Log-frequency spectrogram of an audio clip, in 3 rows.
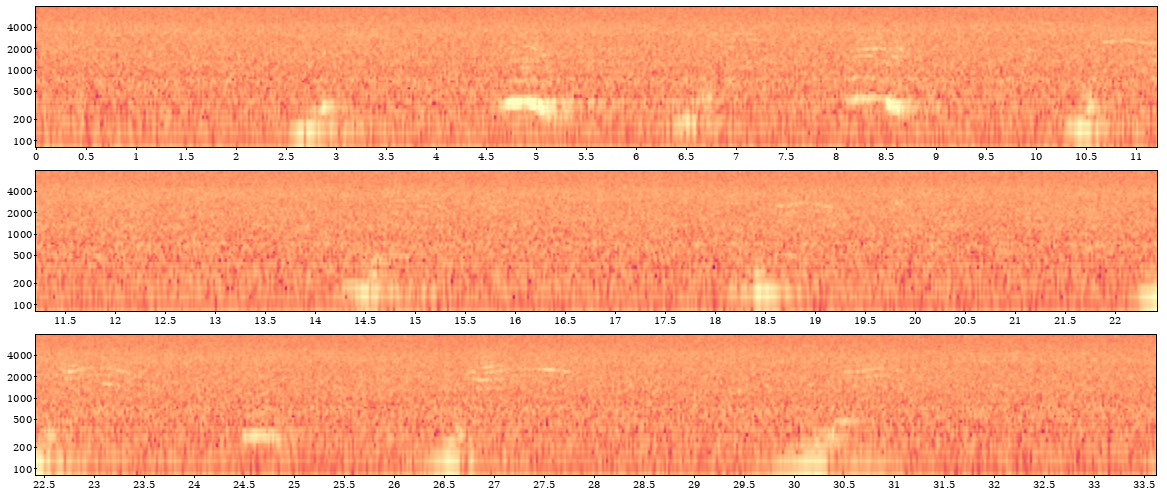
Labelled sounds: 8.2	8.5	humpback whale, 2.0 to 2.1 kHz
10.6	11.0	humpback whale, 2.4 to 2.7 kHz
18.6	18.9	humpback whale, 2.4 to 2.8 kHz
22.7	23.0	humpback whale, 2.3 to 2.8 kHz
26.8	27.8	humpback whale, 2.2 to 3.0 kHz
30.5	31.0	humpback whale, 1.9 to 2.7 kHz

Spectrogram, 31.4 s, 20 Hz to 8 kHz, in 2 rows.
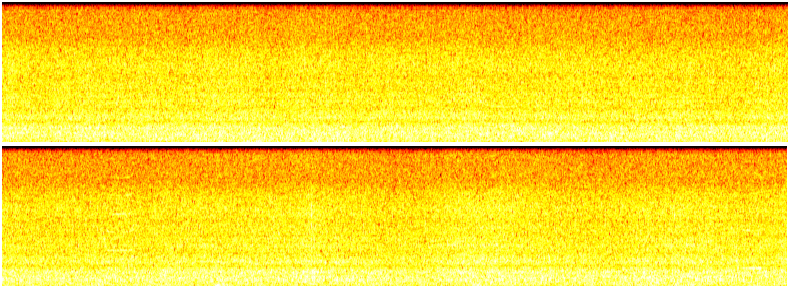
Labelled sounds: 9.8	10.0	killer whale, northern resident, A clan, AA subclan, 2.0 to 2.1 kHz
17.8	18.3	killer whale, northern resident, A clan, AA subclan, 2.0 to 6.2 kHz
30.7	30.9	killer whale, northern resident, A clan, AA subclan, 1.0 to 1.1 kHz

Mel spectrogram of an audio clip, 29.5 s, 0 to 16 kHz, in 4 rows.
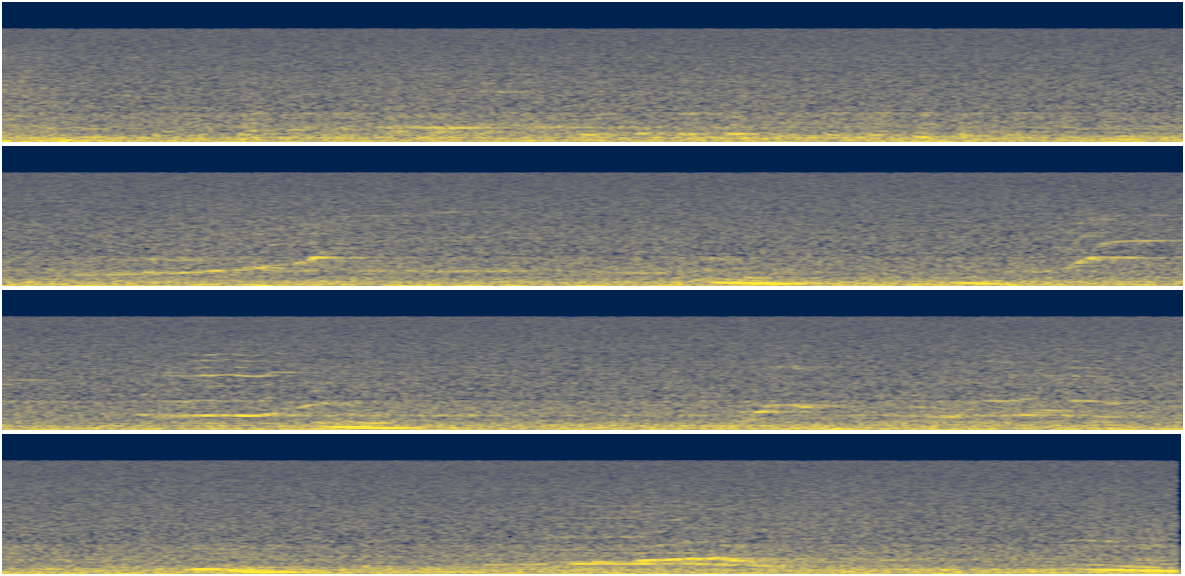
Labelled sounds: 14.3	15.1	humpback whale, 1.1 to 1.5 kHz
15.8	16.6	humpback whale, 1.5 to 1.8 kHz
20.9	21.3	humpback whale, 0.80 to 0.86 kHz

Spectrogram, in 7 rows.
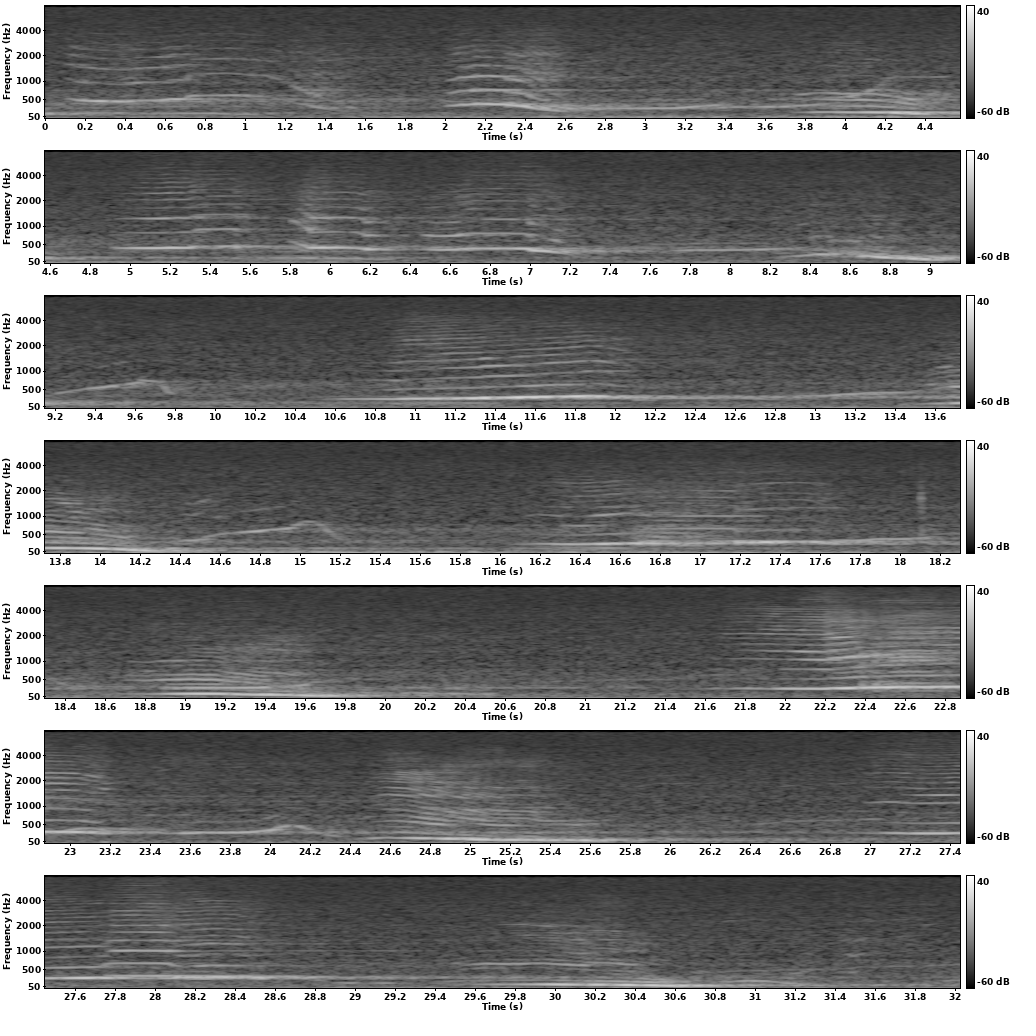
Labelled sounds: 0.0	1.5	humpback whale, 0.80 to 2.2 kHz
2.0	2.6	humpback whale, 0.80 to 2.4 kHz
4.3	4.5	humpback whale, 1.1 to 1.2 kHz
4.9	7.1	humpback whale, 0.80 to 4.1 kHz
10.9	12.1	humpback whale, 0.80 to 4.2 kHz
13.7	14.1	humpback whale, 1.1 to 1.7 kHz
14.9	15.2	humpback whale, 0.80 to 0.90 kHz
16.2	17.6	humpback whale, 0.86 to 2.7 kHz
18.7	19.0	humpback whale, 0.93 to 1.1 kHz
21.6	23.2	humpback whale, 0.80 to 5.4 kHz
24.5	25.4	humpback whale, 0.80 to 3.2 kHz
27.0	28.5	humpback whale, 0.83 to 6.5 kHz
29.7	30.1	humpback whale, 1.9 to 2.2 kHz

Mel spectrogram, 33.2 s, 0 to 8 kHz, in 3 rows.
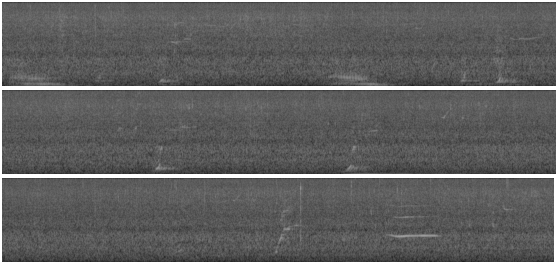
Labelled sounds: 3.3	4.3	humpback whale, 1.7 to 3.4 kHz
10.2	10.8	humpback whale, 1.9 to 2.2 kHz
14.3	14.6	humpback whale, 1.8 to 2.0 kHz
29.8	30.8	humpback whale, 0.84 to 2.9 kHz

